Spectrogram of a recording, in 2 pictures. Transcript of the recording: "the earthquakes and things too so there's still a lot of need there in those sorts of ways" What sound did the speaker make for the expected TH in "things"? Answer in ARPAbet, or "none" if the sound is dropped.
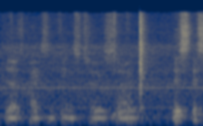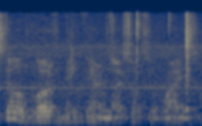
TH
